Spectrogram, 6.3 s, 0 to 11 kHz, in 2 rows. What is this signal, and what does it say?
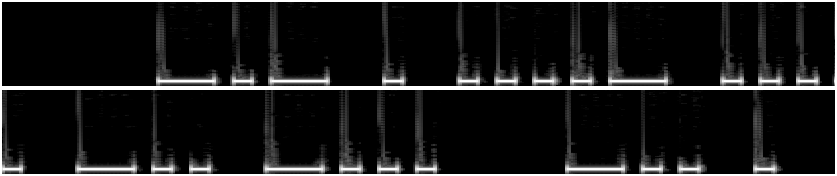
Morse code, heard as a keyed tone, about 17 wpm, 700 Hz. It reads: KE4HDB DE
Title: USA Callsign DE Callsign - 6 Characters - 17wpm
